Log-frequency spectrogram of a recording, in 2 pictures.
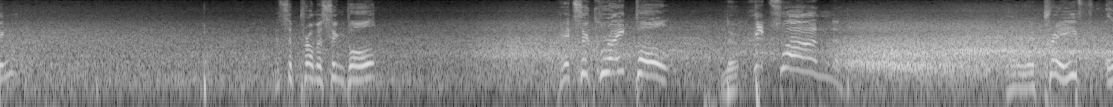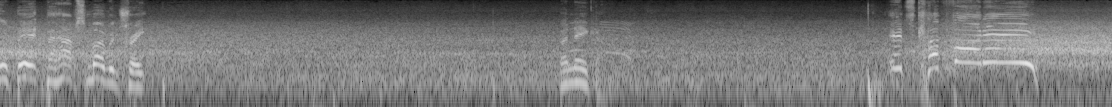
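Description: A large stadium crowd murmurs steadily and swells into a roar.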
